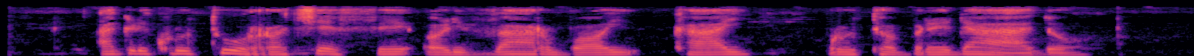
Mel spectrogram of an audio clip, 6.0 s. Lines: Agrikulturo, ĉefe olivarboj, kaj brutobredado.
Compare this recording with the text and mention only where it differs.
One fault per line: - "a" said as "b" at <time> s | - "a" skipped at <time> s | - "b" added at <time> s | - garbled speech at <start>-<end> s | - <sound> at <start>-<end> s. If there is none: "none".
none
